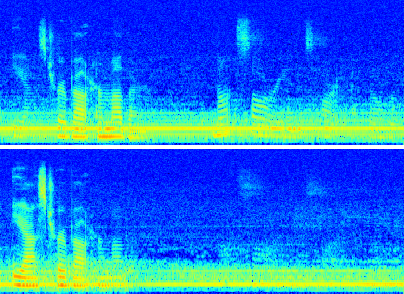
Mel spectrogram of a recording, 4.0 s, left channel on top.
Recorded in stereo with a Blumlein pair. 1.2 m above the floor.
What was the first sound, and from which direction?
A woman speaking, 60° right.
